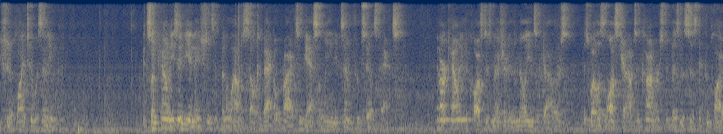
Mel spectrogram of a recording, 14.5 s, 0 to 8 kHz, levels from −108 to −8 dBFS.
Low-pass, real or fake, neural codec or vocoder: 7.2 kHz; fake; codec, 16 kHz, 2 kbps, FunCodec, trained on Chinese and English, 25 frames a second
